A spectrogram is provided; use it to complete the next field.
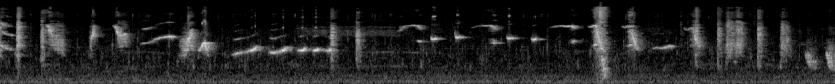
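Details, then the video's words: White-rumped shama, a lure played to stimulate mating; spaced clear whistles and upward-sweeping notes mixed with sharp clicks and snapping sounds. "pancingan Suara Rencetan Ini Ampuh Membakar Birahi Murai"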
